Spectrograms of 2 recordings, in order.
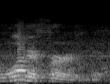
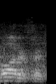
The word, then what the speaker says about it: Waterford: I'm from Clarkston, Michigan, but I spent 27 years living in a town called Waterford, spelled F-O-R-D, pronounced Ferd.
